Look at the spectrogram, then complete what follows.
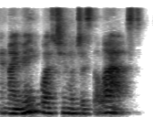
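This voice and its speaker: A woman whose first language is Arabic, asking questions from the audience in a halting way. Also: low voice, a little mellow. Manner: halting, with fillers. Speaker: audience member. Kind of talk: asking questions at a pitch event. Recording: roomy hall, distant mic.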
